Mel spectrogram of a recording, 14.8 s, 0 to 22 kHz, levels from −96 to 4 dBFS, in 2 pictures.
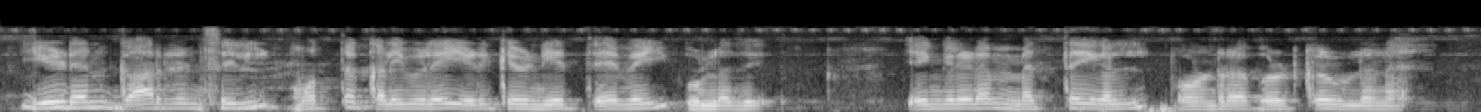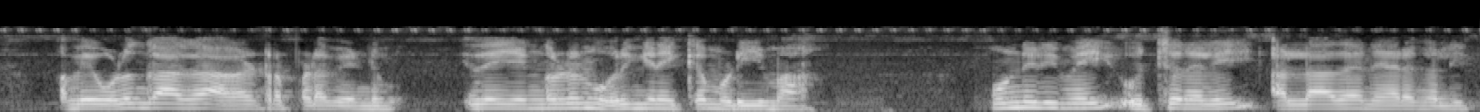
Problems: none marked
